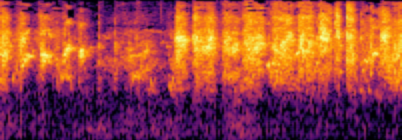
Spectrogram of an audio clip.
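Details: Aviary budgerigars warbling in quick, bright, buzzy chirps, a brief pause, then a sustained run of overlapping high twittering notes.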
